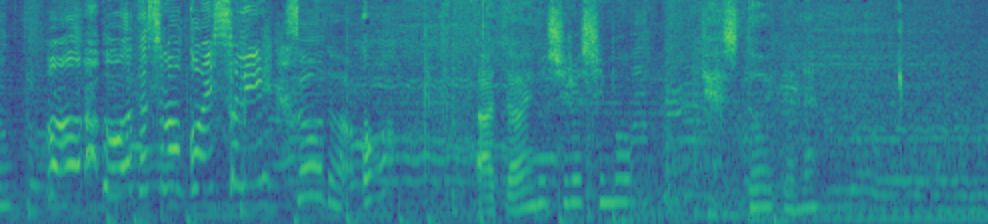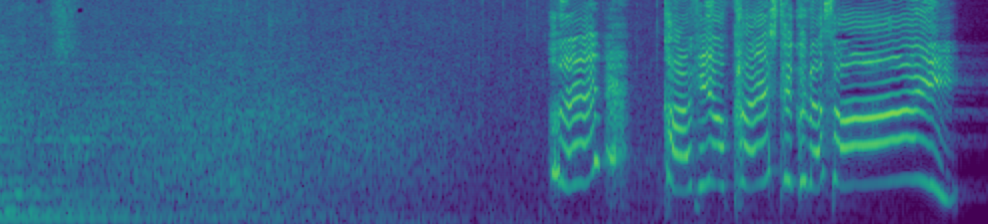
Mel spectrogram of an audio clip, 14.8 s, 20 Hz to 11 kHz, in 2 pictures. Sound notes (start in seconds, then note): 6.6 tongue click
